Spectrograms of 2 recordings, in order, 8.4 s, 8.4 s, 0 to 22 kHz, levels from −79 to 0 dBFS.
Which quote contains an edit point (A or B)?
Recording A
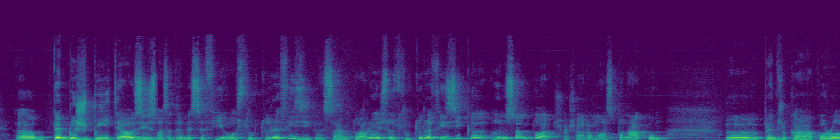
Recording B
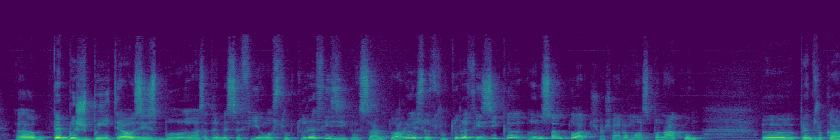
A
